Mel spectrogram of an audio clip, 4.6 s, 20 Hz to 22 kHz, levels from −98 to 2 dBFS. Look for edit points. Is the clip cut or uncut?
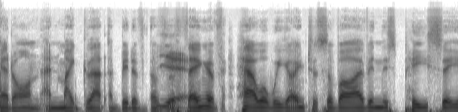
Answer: cut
